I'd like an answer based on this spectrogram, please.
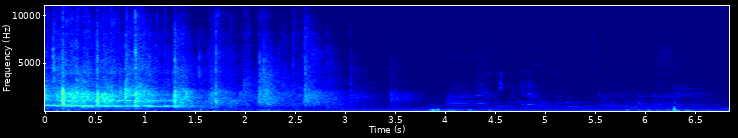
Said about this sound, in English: Why don't the spokesperson, the scripture readers, and the joke tellers all come up here? Come, give them a round of applause.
